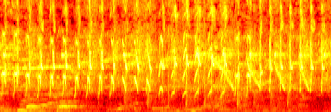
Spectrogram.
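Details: Lovebird in a simulated singing contest, chattering without pause in long bursts: rapid, dense high-pitched chirps repeated about three times a second, with faint lower murmurs beneath.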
